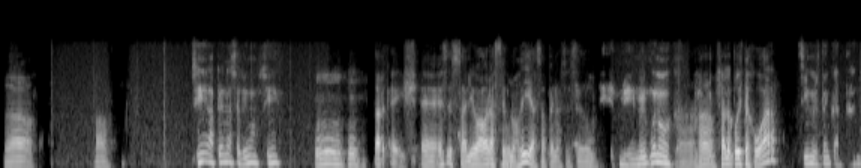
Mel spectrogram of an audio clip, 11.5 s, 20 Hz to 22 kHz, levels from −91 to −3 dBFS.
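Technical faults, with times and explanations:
0.0–0.68 s, 1.48–1.73 s, 4.44–5.38 s and 10.46–10.63 s, background gated by the echo canceller: the room tone suddenly falls away, by about 40 dB (about 30 dB in the last one), for a fraction of a second each time, then returns. The echo canceller clamped the microphone while the loudspeaker was playing and released it afterwards.
5.18–5.56 s, echo leak: a faint delayed copy of the talk trails the original by 174 ms, about 25 dB below it. This is likely residual loudspeaker pickup that the far end's echo canceller failed to fully remove and sent back down the line.
5.79–8.19 s and 9.19–10.18 s, speech suppressed in double talk: the talker's speech sinks by as much as about 40 dB, for roughly two seconds in the first stretch and one second in the second. The likely cause is both sides speaking at once, so the echo canceller couldn't tell near speech from loudspeaker echo and suppressed both.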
